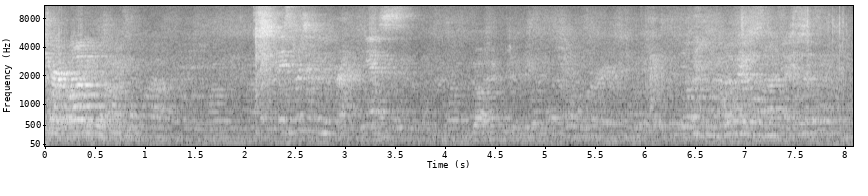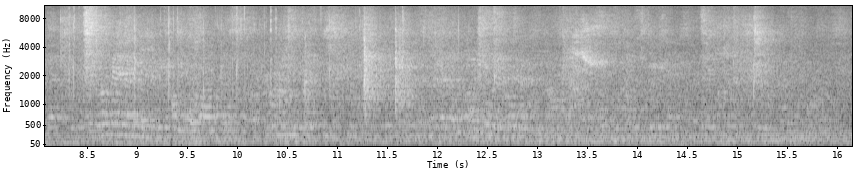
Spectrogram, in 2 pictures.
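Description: Several young women chatter close by in an echoing room.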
